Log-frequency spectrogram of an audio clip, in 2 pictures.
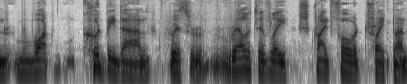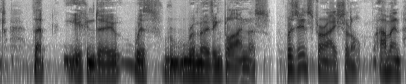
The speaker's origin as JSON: {"language": "English", "town": "Melbourne", "region": "Victoria", "country": "Australia", "tie": "born or raised there", "said": "I was born in Melbourne in 1947"}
